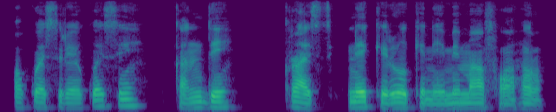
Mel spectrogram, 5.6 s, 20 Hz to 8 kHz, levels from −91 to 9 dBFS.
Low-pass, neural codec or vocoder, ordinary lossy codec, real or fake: none; none; none; real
